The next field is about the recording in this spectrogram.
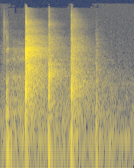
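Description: A quick run of sharp hand claps, three loud crisp hits about a quarter second apart with softer taps before and after, each fading fast. No voices.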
